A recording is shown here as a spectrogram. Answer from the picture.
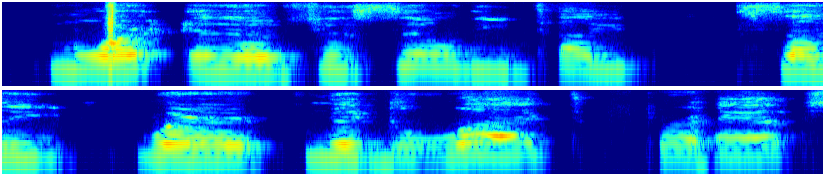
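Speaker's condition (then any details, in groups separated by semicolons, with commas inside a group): Cerebral palsy; present from birth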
